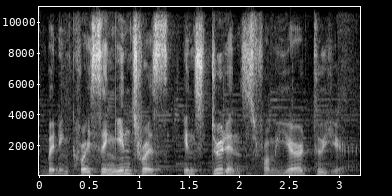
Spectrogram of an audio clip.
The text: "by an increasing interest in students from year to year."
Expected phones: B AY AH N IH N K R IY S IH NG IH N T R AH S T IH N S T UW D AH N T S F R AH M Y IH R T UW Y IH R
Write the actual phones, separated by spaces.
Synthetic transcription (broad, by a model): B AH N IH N K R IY S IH NG IH N T R AH S T IH N S T UW D AH N T S F R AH M Y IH R T UW Y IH R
